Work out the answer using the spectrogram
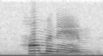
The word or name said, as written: homonym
